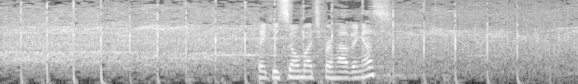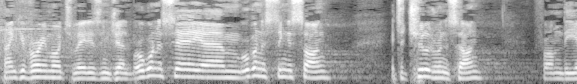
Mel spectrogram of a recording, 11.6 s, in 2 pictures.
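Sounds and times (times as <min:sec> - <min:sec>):
large audience applause: 0:00.0 - 0:06.9
speech: 0:02.6 - 0:04.2, 0:05.8 - 0:11.5.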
